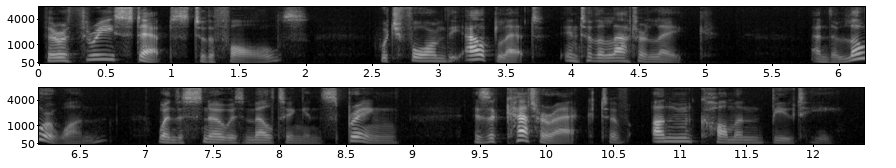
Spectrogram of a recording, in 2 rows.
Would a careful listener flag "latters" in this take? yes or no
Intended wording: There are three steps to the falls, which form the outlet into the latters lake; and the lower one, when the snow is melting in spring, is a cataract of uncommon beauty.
yes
